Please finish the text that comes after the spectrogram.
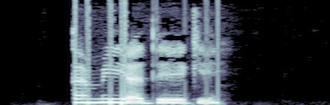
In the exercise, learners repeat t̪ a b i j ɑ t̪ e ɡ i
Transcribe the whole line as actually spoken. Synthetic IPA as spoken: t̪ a m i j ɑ d̪ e ɡ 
